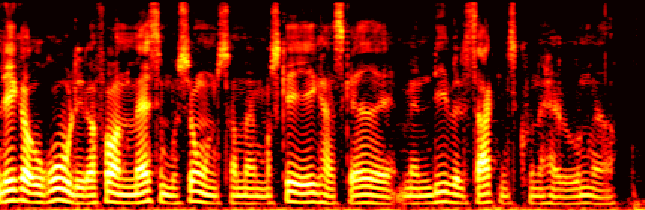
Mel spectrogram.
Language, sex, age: Danish, male, 23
